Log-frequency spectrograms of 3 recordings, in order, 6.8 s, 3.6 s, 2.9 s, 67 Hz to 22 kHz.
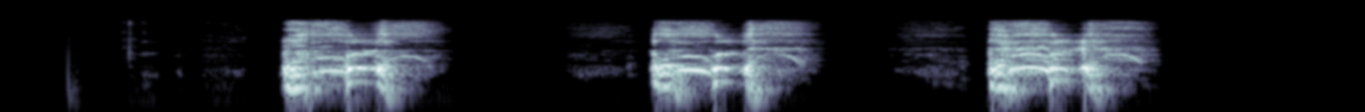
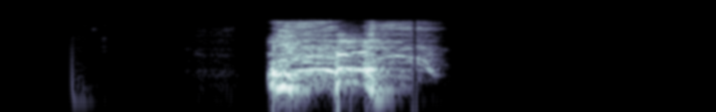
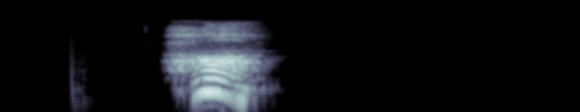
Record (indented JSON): {
  "three_cough_length": "6.8 s",
  "three_cough_amplitude": 29026,
  "three_cough_signal_mean_std_ratio": 0.43,
  "cough_length": "3.6 s",
  "cough_amplitude": 27456,
  "cough_signal_mean_std_ratio": 0.35,
  "exhalation_length": "2.9 s",
  "exhalation_amplitude": 29618,
  "exhalation_signal_mean_std_ratio": 0.27,
  "survey_phase": "alpha (2021-03-01 to 2021-08-12)",
  "age": "45-64",
  "gender": "Male",
  "wearing_mask": "No",
  "symptom_none": true,
  "smoker_status": "Never smoked",
  "respiratory_condition_asthma": false,
  "respiratory_condition_other": false,
  "recruitment_source": "REACT",
  "submission_delay": "1 day",
  "covid_test_result": "Negative",
  "covid_test_method": "RT-qPCR"
}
